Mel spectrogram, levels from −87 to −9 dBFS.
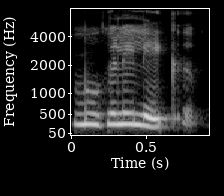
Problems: low volume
